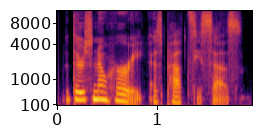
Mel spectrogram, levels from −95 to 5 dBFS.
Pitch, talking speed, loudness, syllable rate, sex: 210 Hz, 215 wpm, -18 LUFS, 5.8 syllables/s, female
